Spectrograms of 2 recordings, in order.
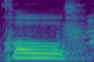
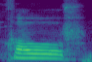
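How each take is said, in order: No difference in how they are said.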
